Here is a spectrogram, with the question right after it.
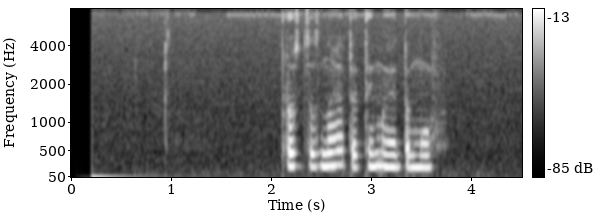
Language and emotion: Russian, sad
